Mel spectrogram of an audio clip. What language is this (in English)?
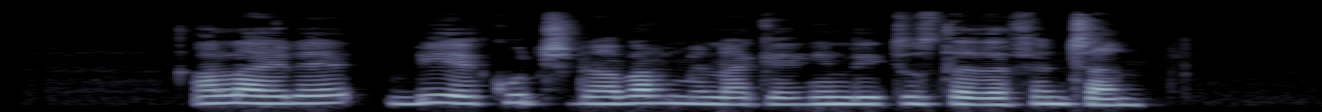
Basque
